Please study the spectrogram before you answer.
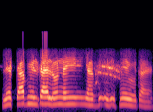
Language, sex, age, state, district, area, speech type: Hindi, male, 45-60, Uttar Pradesh, Prayagraj, rural, conversation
